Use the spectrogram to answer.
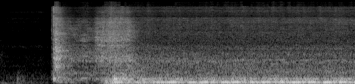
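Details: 1965 Ford Fairlane V8, cold, started after the fast idle was turned in another quarter turn (target about 1,000 rpm warm-up) and given one pump shot; timing may be slightly off. Short crank, fires at once, steady fast idle; normal cold start.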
